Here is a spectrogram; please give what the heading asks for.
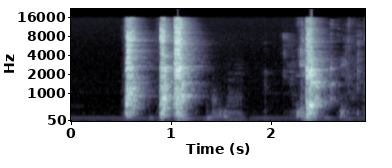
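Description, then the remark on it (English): A few short, harsh coughs from a person with something in their throat break an attempted moment of silence: a single cough, then two in quick succession, a soft throaty rumble, and after a pause one more loud cough. “You coughed.”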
